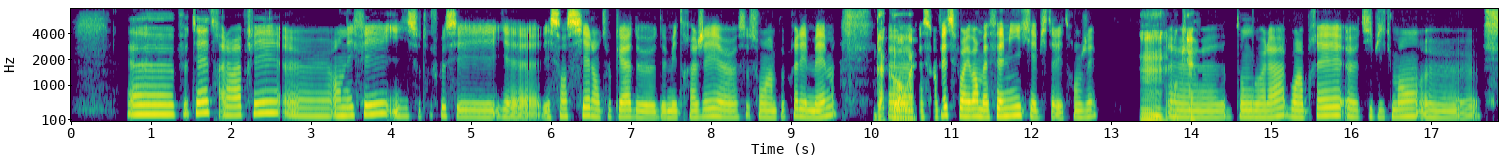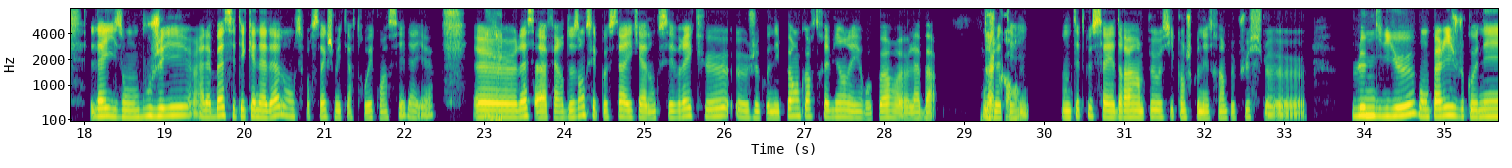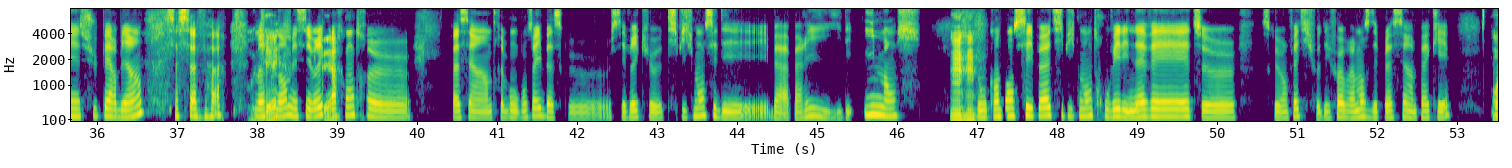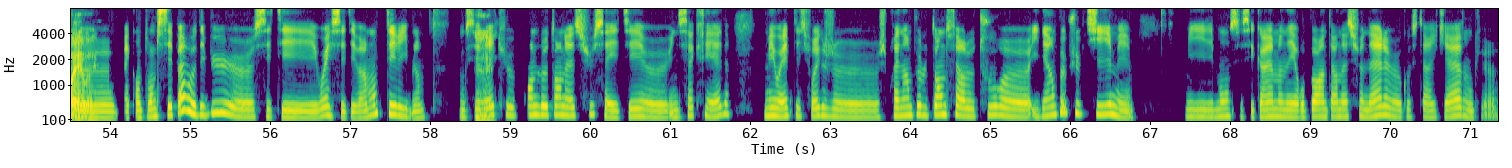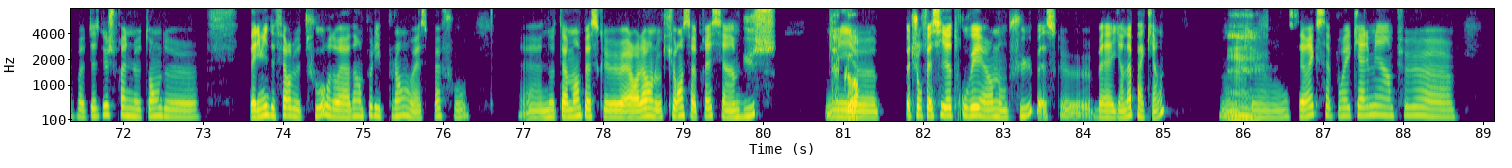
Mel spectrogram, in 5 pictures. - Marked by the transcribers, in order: other background noise; laughing while speaking: "ça, ça va"; stressed: "immense"; drawn out: "navettes"
- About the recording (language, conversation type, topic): French, advice, Comment réduire mon anxiété lorsque je me déplace pour des vacances ou des sorties ?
